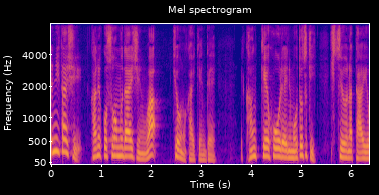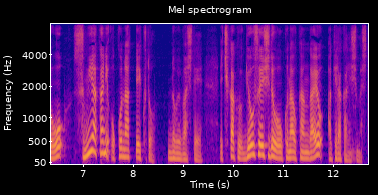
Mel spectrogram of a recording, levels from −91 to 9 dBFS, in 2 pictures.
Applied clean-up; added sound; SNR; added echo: neural mask model RNNoise.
